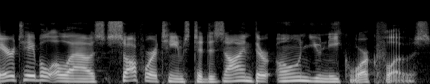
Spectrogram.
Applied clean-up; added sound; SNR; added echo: none; none; none; none.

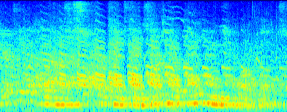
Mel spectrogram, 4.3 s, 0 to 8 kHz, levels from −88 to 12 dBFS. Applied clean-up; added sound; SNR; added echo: none; Fowl; 1 dB; reverberation time 1.2 s.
